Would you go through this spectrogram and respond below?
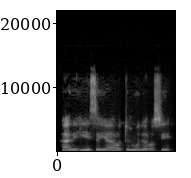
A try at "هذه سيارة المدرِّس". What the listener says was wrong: Mudarrisi, not mudarras. Mudarras is you are mudarras and I am mudarris. So the one who's teaching is called mudarris, and the one who's being taught is called mudarras. So there is a difference.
